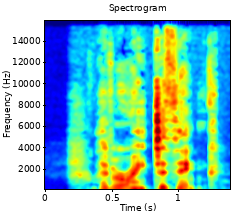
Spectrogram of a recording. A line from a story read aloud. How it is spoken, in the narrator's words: said Alice sharply, for she was beginning to feel a little worried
